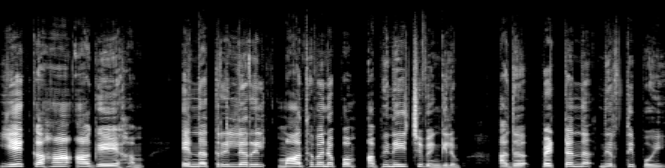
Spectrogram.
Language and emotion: Malayalam, neutral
